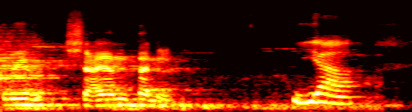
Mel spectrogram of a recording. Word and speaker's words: Sayantani: the correct way is Shayantani. Yeah. So in Bengali, we use this so as a sh. We write S, but we pronounce as in sh. That way, it's Shayantani. The typical Bengali one is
